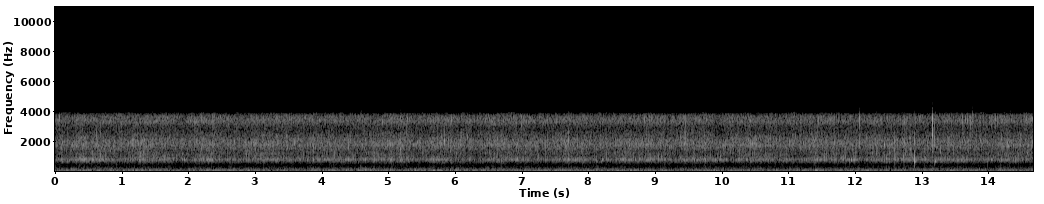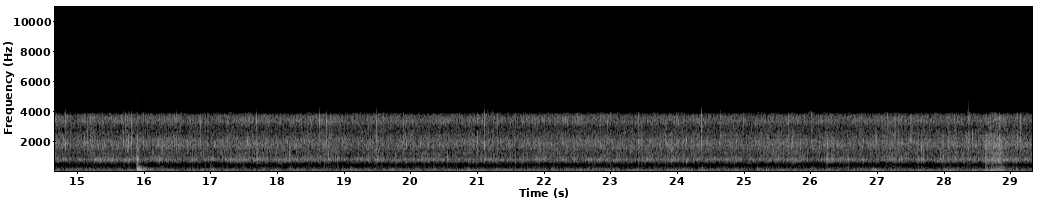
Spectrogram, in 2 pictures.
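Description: Steady rush and lapping of river water along the hull of a K1 racing kayak underway, picked up by a camera on the deck at the waterline. There is one sharp knock about halfway through, and a louder burst of splashing over the camera near the end.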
